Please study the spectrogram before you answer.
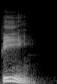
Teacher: being 像这个 being ing 形式，其实啊绝大部分啊是发成前鼻音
